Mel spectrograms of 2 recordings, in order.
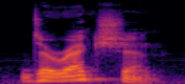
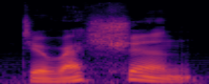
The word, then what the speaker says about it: direction: 맞는 말이에요 자 들어보시죠 direction 미국 영어가 이거죠 direction 영국은 direction 이거죠 direction Dire 오케이 자 그래서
